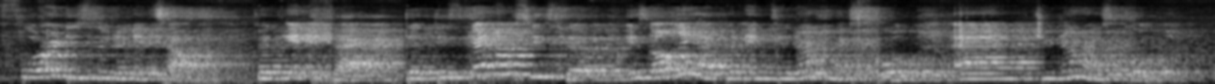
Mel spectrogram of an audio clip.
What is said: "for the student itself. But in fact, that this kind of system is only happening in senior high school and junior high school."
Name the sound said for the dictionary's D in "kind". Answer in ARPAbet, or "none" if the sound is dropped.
none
